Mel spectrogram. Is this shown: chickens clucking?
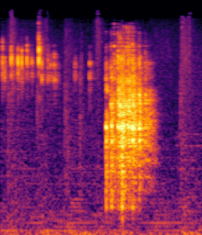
no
